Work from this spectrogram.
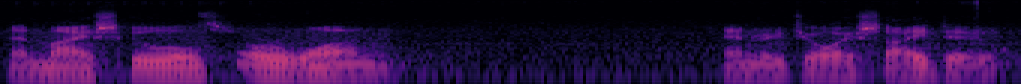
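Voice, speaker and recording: A man declaiming repetitive, incantatory prophetic verses, his delivery swelling louder and fading away. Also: fairly low pitch, steady tone, takes it slowly. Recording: tinny phone-like audio with faint noise.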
